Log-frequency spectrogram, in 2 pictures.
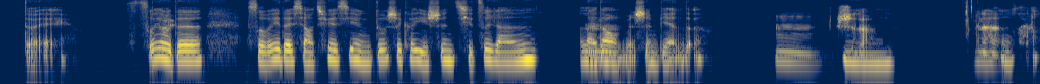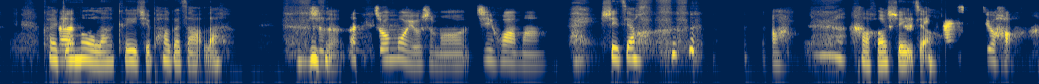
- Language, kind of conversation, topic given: Chinese, unstructured, 你怎么看待生活中的小确幸？
- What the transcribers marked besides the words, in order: chuckle; chuckle; sigh; laugh; chuckle; laughing while speaking: "你开心就好"; chuckle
